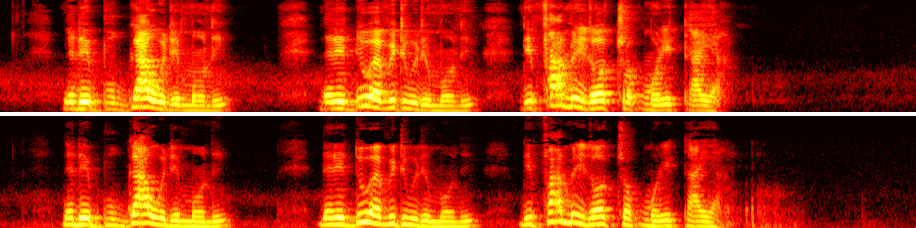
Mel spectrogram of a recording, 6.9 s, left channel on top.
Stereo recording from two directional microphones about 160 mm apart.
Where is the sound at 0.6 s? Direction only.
30° right (ahead or behind).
